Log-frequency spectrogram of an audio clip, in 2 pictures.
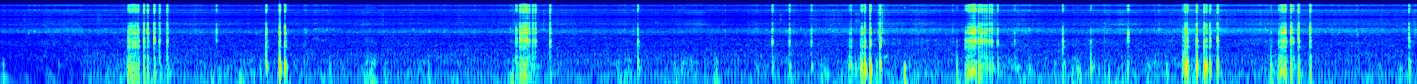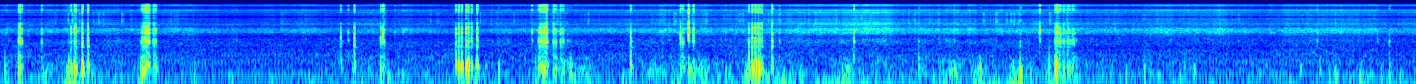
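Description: Whitewater rapids rushing steadily around a kayak, with loud, irregular splashes every second or two as paddle strokes and breaking waves hit the boat's bow.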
